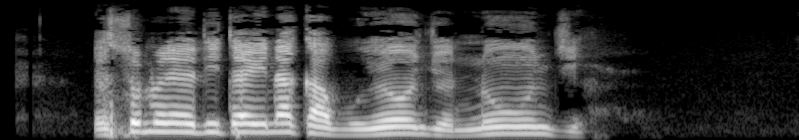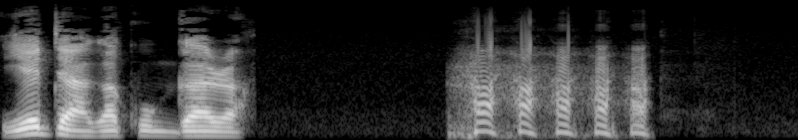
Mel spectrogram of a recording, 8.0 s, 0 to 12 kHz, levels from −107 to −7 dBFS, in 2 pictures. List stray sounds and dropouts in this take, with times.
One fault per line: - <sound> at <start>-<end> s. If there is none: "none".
- laugh at 6.2-7.3 s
